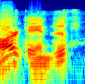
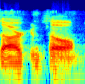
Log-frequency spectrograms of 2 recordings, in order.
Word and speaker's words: Arkansas: Arkansas. Arkansas. Our Kansas. Hey, Papa Smurf. Welcome in. That's what I said. I never heard of our Kansas.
